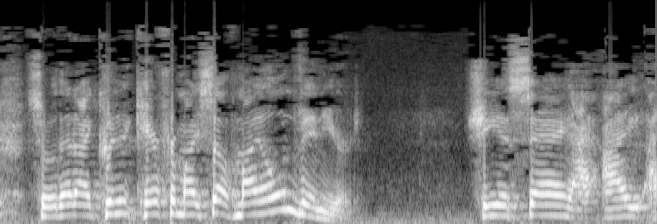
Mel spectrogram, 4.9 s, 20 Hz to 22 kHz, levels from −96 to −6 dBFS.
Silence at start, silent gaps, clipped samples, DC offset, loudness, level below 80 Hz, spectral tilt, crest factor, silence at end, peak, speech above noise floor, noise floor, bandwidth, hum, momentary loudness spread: 0 s; none; 0.4%; under 0.1%; -12 LUFS; -40 dBFS; -4.5 dB/octave; 12 dB; 0 s; 0 dBFS; 26 dB; -37 dBFS; 13.5 kHz; none; 4 LU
